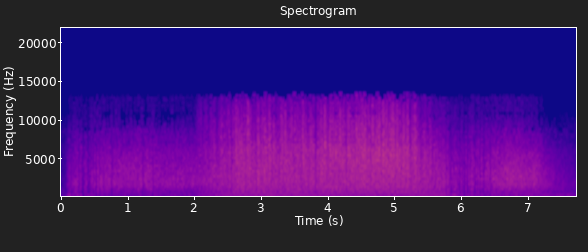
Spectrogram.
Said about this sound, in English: a test firing of the rocket's 27 engines on the pad at the Kennedy Space Center yesterday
